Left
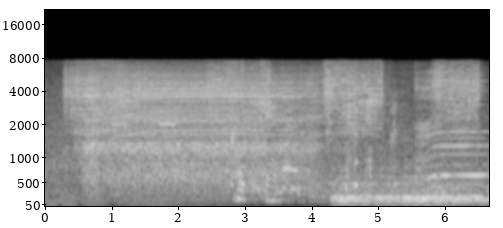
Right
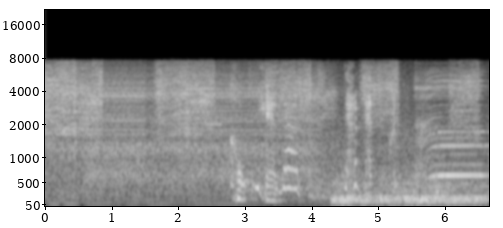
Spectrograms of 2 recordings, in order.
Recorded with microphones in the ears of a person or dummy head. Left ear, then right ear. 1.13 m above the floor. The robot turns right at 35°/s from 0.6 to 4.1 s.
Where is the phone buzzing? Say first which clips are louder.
Even; 20° right (ahead or behind), 4.5 m.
